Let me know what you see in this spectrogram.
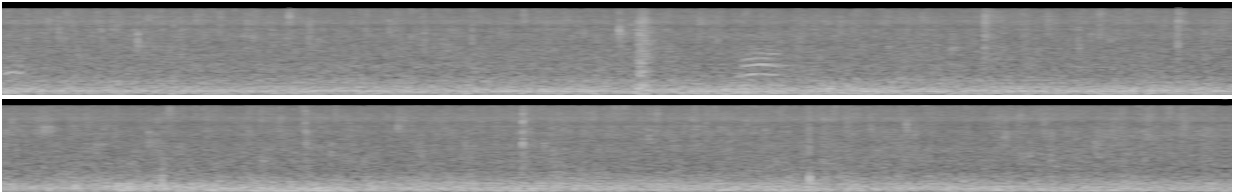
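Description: Pouring rain: a steady wash of noise with scattered sharp drips.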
